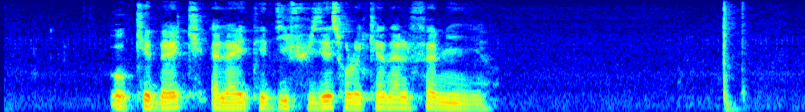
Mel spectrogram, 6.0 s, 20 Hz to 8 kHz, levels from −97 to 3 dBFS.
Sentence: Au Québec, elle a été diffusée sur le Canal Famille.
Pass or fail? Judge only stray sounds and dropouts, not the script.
pass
